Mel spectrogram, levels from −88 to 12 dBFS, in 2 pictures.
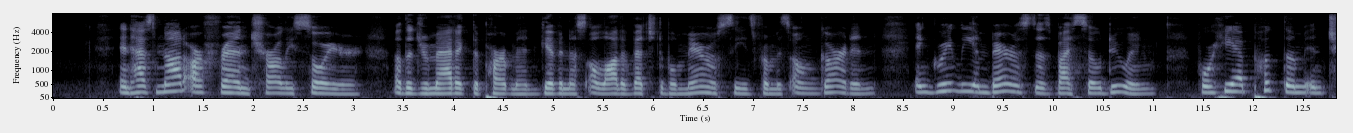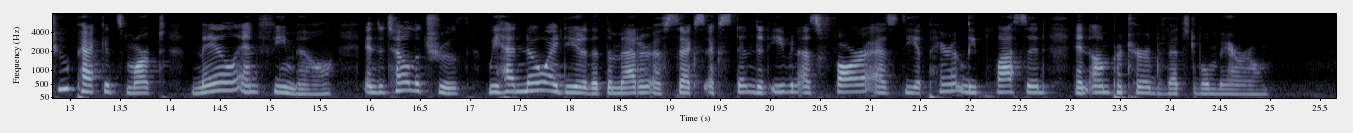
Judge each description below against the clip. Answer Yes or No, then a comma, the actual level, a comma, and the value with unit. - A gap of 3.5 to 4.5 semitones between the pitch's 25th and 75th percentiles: Yes, average, 4.2 semitones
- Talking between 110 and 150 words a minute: No, average, 160 wpm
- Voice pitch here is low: No, high, 200 Hz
